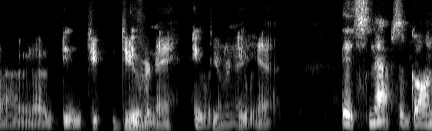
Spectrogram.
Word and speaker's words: Duvernay: I mean, I was looking at the snap percentage for Dunervey. Is that how you even say his name? I don't even know. Duvernay.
